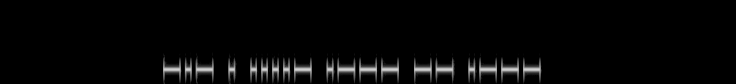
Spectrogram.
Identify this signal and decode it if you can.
Morse code, heard as a keyed tone, about 22 wpm, 700 Hz. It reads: KE4JMJ
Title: USA Call Signs - 6 Characters - Repeated 2x - 22wpm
